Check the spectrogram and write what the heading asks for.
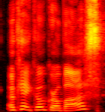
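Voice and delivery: ordinary delivery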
